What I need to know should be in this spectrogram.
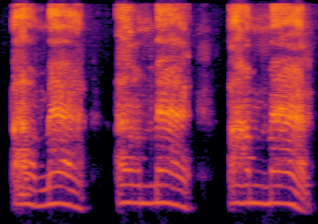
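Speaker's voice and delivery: high-pitched held-back yell, drawn out; mock shouting. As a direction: imitate the stabber's cries without real volume. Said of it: "Powell was shouting".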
